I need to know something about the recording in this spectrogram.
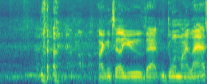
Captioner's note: laughter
